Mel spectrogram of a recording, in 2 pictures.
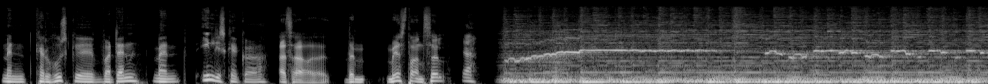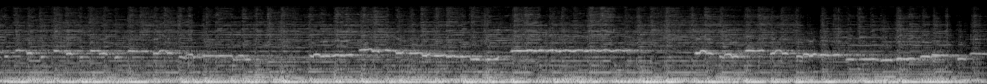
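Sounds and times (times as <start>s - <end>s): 
speech: 0.0s - 5.2s
person whistling a melody with special technique: 5.0s - 19.7s.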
